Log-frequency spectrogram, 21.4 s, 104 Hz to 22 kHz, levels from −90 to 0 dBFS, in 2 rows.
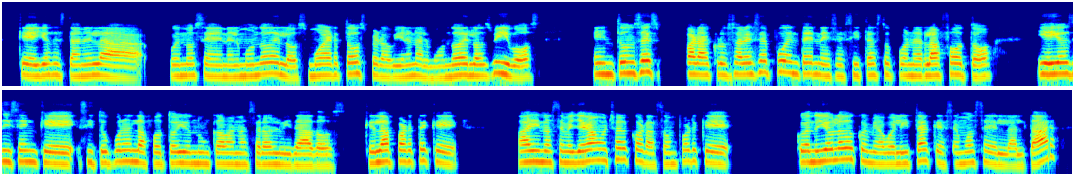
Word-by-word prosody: que 215 -2 +2
ellos 210 +2 +1
están 200 -1 -3
en 210 +1 0
la 185 -4 +1 0.2
pues 200 0 -4
no 210 0 -3
sé, 205 0 -4
en 195 0 -4
el 190 0 -3
mundo 205 +3 -1
de 235 -1 +2
los 185 -3 -3
muertos, 210 +2 0
pero 195 -3 -3
vienen 190 +2 -3
al 190 -3 -3
mundo 190 +3 -2
de 215 0 +4
los 205 0 0
vivos. 195 -6 +2 0.5
Entonces, 235 +1 +2 0.2
para 220 -2 +4
cruzar 220 +1 -1
ese 230 +3 0
puente, 235 -2 0
necesitas 205 0 -5
tú 220 -2 -5
poner 205 -1 -2
la 210 0 +5
foto 205 -2 -1 0.4
y 225 0 +4
ellos 235 +1 +6
dicen 235 -1 -2
que 205 -2 +3
si 220 -3 -8
tú 215 0 -2
pones 235 +1 -1
la 220 -2 +3
foto, 205 +1 -3
ellos 215 -1 +2
nunca 205 0 -2
van 200 -1 -1
a 195 - -4
ser 200 +2 -4
olvidados, 185 -2 0 0.2
que 215 - -2
es - - +3
la 235 0 +6
parte 240 +2 0
que, 210 -5 -1 0.6
ay 230 +1 +4
no, 225 -1 +1
se 225 +1 -5
me 215 - +1
llega 240 +3 +6
mucho 255 +1 -2
al 270 -2 -1
corazón 200 -4 -3
porque 225 -4 -1 0.6
cuando 230 0 +1
yo 250 - +5
he - - +6
hablado 270 +1 +3
con 240 -3 -3
mi 210 - -3
abuelita 205 +4 0
que 220 - -5
hacemos 210 +3 -6
el 195 -4 -2
altar, 195 - +2
210 Hz, 200 wpm, -24 LUFS, 200-230 Hz, 0.6 s, ellos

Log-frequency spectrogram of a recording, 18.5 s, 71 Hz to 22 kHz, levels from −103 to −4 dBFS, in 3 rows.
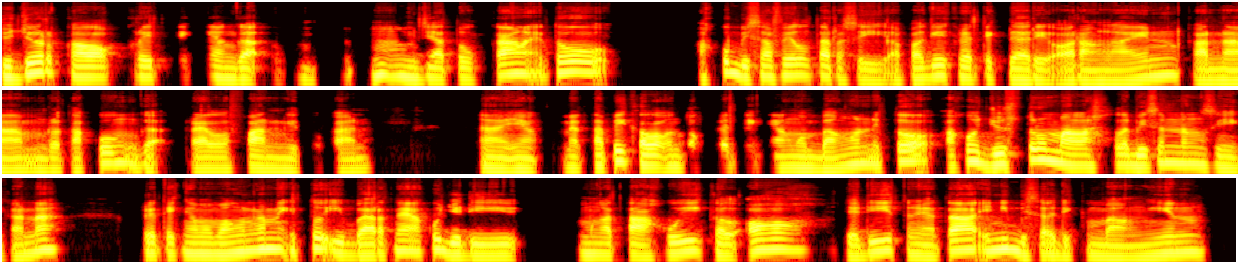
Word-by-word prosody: Jujur 175 +8 +3
kalau 140 -1 +6
kritik 140 -1 -5
yang 135 -3 -2
nggak 130 - +2
me 120 -4 -15 0.5
menjatuhkan 135 +7 +2
itu 190 +1 +2 0.5
aku 190 - -3
bisa 145 0 +1
filter 155 -1 +1
sih 115 -1 -5
apalagi 140 +5 -1
kritik 135 -3 -3
dari 115 -2 +1
orang 110 -1 0
lain 120 +6 0
karena 110 -1 +2
menurut 110 -1 -5
aku 155 +8 -2
nggak - - -3
relevan 115 +2 +2
gitu 105 - -10
kan. 100 +2 -2 0.6
Nah, 120 - 0
yang 110 0 -2
nah 120 - -5
tapi 135 +6 +1
kalau 135 -1 +6
untuk 125 0 -6
kritik 125 - -7
yang 120 - -3
membangun 120 +5 -1
itu - - +2 0.2
aku 180 -4 +1
justru 145 +8 +2
malah 135 -5 +6
lebih 130 -2 +1
senang 155 -3 -2
sih 120 -3 -5
karena 155 +8 +2 0.4
kritik 135 -1 -3
yang 135 -1 0
membangun 150 +6 +1
kan 180 - +3
itu 180 +2 -1
ibaratnya 130 +2 +2
aku 175 - -1
jadi 125 -4 -1 0.3
mengetahui 135 +3 +1
kalau, 125 -2 0
"Oh 170 +3 +3 0.2
jadi 145 +6 0
ternyata 145 +7 +5
ini 175 +2 +2
bisa 130 -6 -2
dikembangin 125 +5 -3
135 Hz, 185 wpm, -24 LUFS, 120-155 Hz, 0.6 s, kalau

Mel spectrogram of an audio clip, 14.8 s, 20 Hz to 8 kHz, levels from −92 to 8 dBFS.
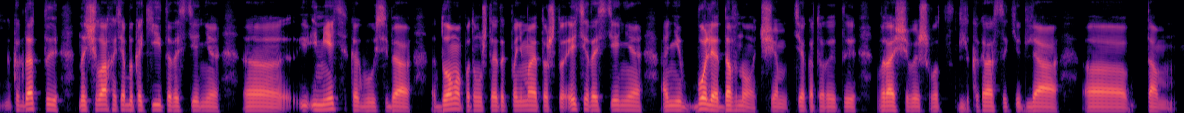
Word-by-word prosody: когда 130 +4 +5
ты 130 -3 -5 0.2
начала 125 +2 +5
хотя 125 0 -3
бы 120 0 -4
какие-то 120 0 -3
растения, 105 -2 -5 0.3
э, 105 -2 +1 0.2
и 115 - -5
иметь 135 +3 +2
как 110 -2 -3
бы 100 +1 -7
у 105 - -6
себя 100 0 +2 0.3
дома, 125 +8 +4
потому 110 -2 -6
что 110 - -4
я 110 - +1
так 115 - -6
понимаю 115 0 +1
то, 115 - -3
что - - 0
эти 130 +1 0
растения 115 -2 -1 0.2
они 115 +1 -2
более 130 +1 +6
давно, 110 -3 +1
чем 95 -4 -2
те, - - -3
которые 100 -1 -6
ты 100 0 -7 0.2
выращиваешь 105 -2 +3
вот 100 0 -6 0.2
дл - - -12
как - - -12
раз 105 -1 +2
таки 100 0 -12
для, 95 -2 +2 0.3
а, 95 -1 +1 0.2
там 90 -4 -3
110 Hz, 160 wpm, -26 LUFS, 100-120 Hz, 0.3 s, более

